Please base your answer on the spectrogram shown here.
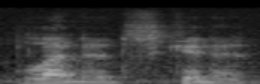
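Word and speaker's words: Lynyrd Skynyrd: I know a little Leonard Skinner from the album pronounced Leonard Skinner no that's what I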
